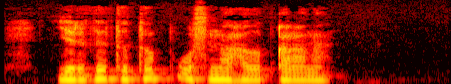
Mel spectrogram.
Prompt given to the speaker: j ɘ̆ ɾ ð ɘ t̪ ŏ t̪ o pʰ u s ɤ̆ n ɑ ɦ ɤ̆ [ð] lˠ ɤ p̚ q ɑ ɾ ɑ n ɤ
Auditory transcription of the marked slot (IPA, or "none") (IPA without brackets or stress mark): none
